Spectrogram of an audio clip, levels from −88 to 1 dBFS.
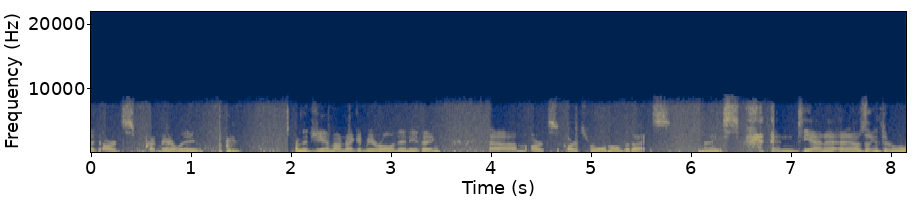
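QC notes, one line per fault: Throughout: overdone noise removal. The background drops and breaks up, with small twinkling specks left in the gaps. Bands close to the noise estimate are cut hard, and quiet parts of the voice go with them.
Throughout: gain pumping. The gain swings by around 20 dB. Loud and soft parts sit close in level, so the sound is squashed. The likely cause is input gain set far too high, with a fast limiter pulling it down.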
